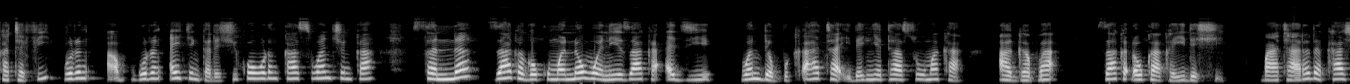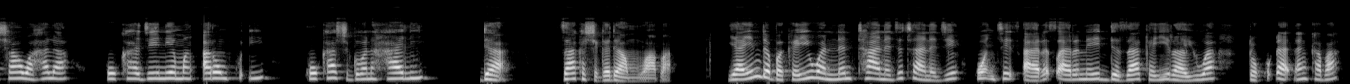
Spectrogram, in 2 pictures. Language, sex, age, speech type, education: Hausa, male, 30-45, spontaneous, primary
